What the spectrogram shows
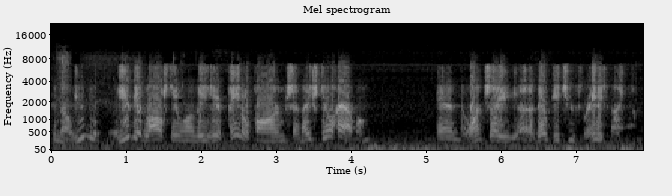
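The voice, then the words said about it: Southern US accent. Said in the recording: “I had that old Southern accent”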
